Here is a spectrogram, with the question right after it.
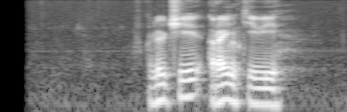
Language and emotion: Russian, neutral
